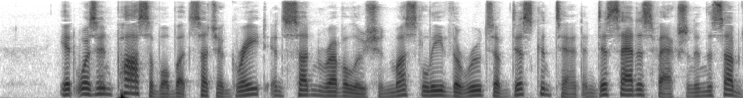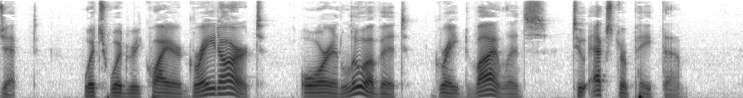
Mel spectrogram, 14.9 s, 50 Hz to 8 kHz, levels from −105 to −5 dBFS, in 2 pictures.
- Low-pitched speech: Yes, low, 120 Hz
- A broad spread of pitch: Yes, wide, 7.1 semitones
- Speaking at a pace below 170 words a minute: Yes, average, 150 wpm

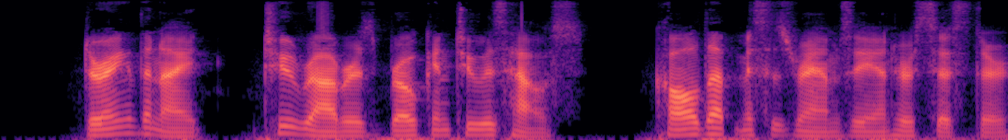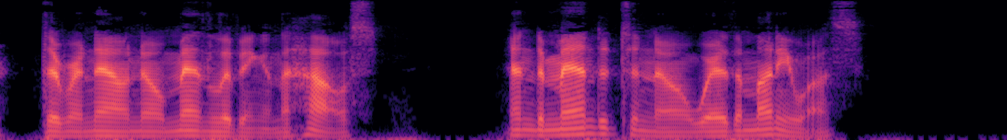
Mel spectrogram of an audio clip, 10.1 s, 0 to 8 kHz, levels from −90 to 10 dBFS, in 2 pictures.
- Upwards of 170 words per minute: Yes, average, 190 wpm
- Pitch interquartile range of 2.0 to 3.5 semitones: Yes, average, 3.1 semitones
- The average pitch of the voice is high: No, low, 105 Hz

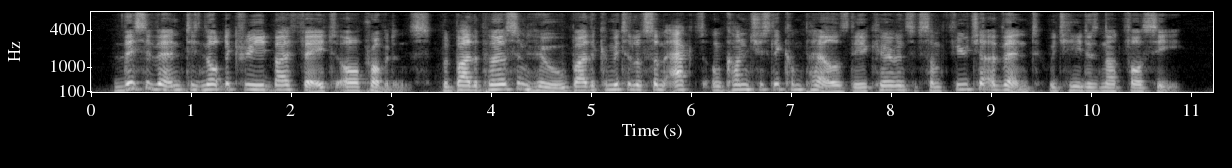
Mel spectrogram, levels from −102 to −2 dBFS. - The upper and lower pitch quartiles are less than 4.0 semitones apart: No, average, 4.7 semitones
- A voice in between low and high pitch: Yes, medium, 170 Hz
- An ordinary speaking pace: Yes, average, 175 wpm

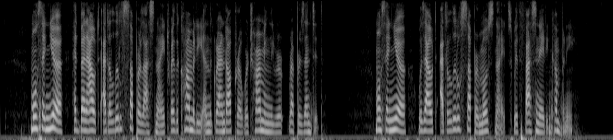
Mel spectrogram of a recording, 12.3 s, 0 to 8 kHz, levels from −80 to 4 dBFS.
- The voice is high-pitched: Yes, high, 200 Hz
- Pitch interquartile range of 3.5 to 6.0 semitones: No, average, 3.1 semitones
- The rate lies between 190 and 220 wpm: No, average, 155 wpm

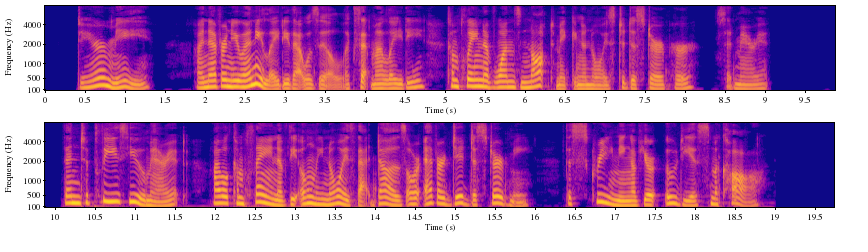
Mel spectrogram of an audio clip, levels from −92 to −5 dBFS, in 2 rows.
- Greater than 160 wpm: No, average, 150 wpm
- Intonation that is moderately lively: No, wide, 6.3 semitones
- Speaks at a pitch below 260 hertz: Yes, medium, 185 Hz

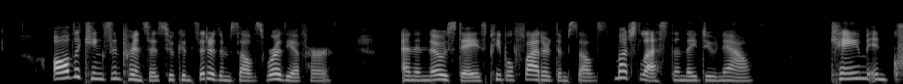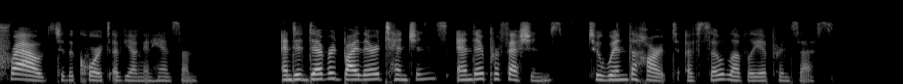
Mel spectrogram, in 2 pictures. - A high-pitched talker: Yes, high, 205 Hz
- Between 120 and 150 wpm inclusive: No, average, 170 wpm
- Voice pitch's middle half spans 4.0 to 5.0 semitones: Yes, average, 4.6 semitones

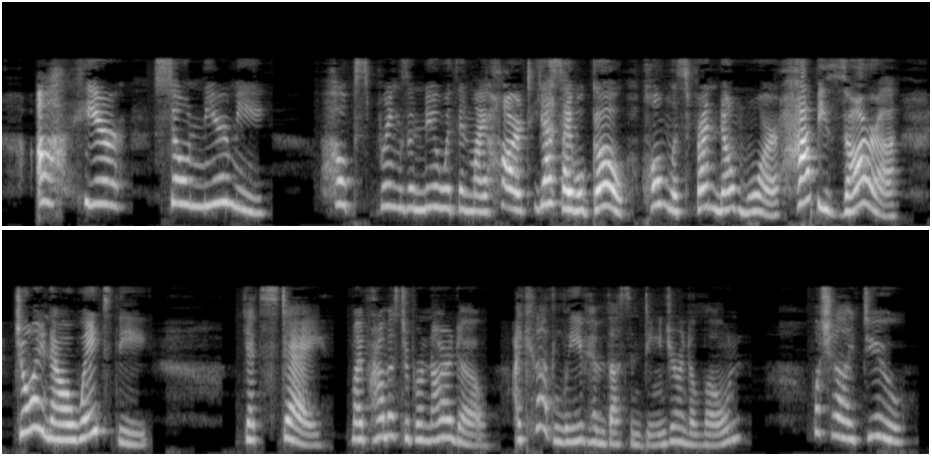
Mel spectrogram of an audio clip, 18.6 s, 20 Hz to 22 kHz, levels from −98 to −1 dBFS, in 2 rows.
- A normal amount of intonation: No, wide, 6.5 semitones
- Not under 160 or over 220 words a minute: No, average, 140 wpm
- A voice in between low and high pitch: No, very high, 305 Hz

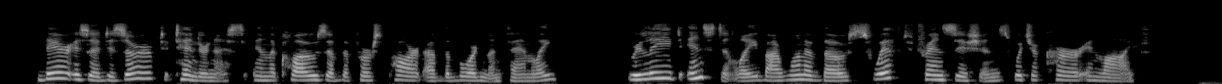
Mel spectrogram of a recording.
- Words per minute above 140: No, slow, 135 wpm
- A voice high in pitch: Yes, high, 195 Hz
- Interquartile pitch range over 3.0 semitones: Yes, average, 4.4 semitones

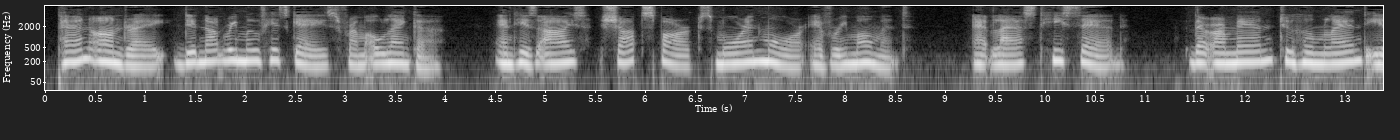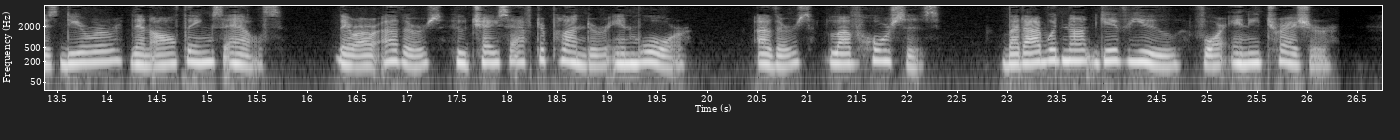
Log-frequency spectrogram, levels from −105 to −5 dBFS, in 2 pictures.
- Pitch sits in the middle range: Yes, medium, 175 Hz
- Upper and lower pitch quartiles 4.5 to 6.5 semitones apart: No, average, 3.5 semitones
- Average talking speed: No, slow, 125 wpm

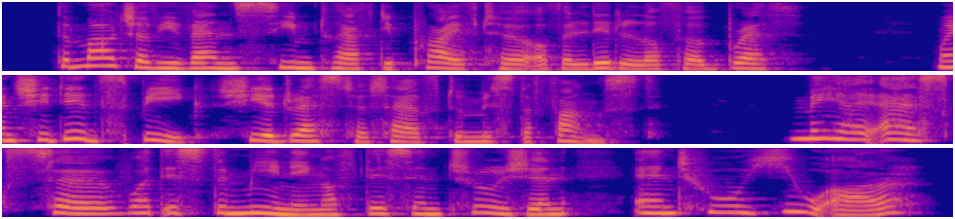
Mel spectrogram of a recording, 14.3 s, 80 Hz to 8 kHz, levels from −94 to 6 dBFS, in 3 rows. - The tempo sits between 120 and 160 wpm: No, average, 175 wpm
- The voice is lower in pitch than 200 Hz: No, high, 225 Hz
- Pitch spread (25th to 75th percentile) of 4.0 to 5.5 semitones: Yes, average, 4.3 semitones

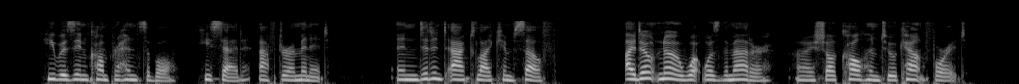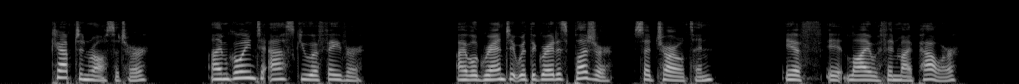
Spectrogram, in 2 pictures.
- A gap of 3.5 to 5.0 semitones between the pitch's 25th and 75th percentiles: No, narrow, 2.6 semitones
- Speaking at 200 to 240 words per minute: No, average, 160 wpm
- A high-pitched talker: Yes, high, 215 Hz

